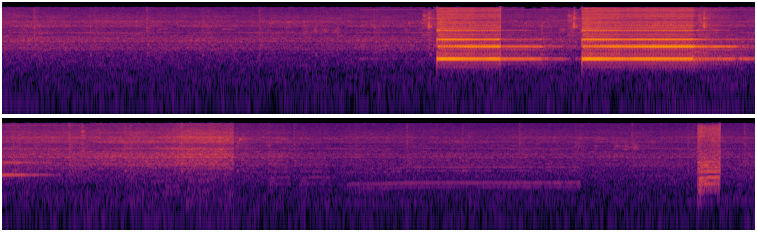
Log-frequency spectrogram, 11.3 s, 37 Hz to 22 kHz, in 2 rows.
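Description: Steam whistle of Strasburg Rail Road No. 90, a 2-10-0 steam locomotive, sounding two long blasts about three seconds in, over the steady running noise of the train. Near the end comes a quieter, lower short toot of a different pitch.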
